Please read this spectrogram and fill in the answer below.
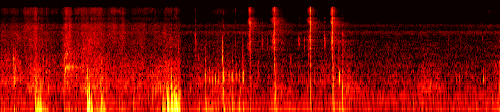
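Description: Handling and movement noise in the dark: a few dull thumps in the first few seconds, then four short sharp clicks around the middle.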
